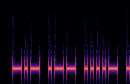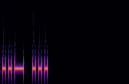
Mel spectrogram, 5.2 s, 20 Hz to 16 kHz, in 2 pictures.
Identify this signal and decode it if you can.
Morse code, heard as a keyed tone, about 20 wpm, 700 Hz. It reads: KW4VS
